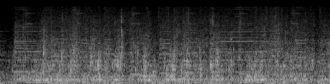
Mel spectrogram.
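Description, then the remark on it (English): Water boils at a steady roll, a dense churning of bubbles that pops and gurgles continuously without pause, fairly loud and even throughout, with no voices. “The answer is water boiling.”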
